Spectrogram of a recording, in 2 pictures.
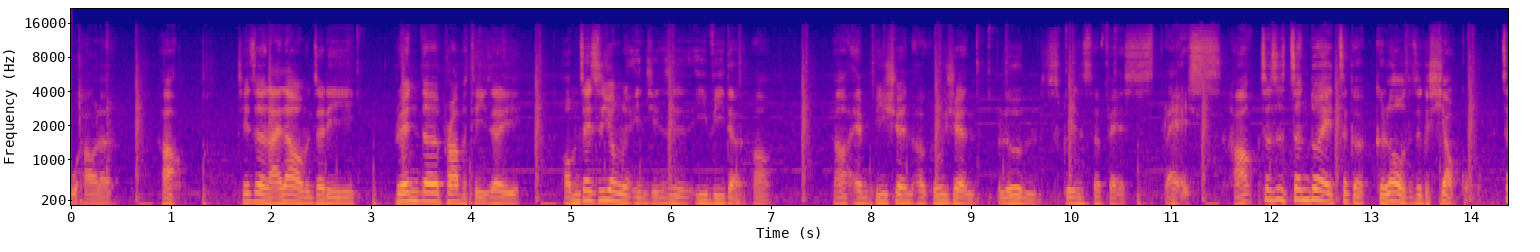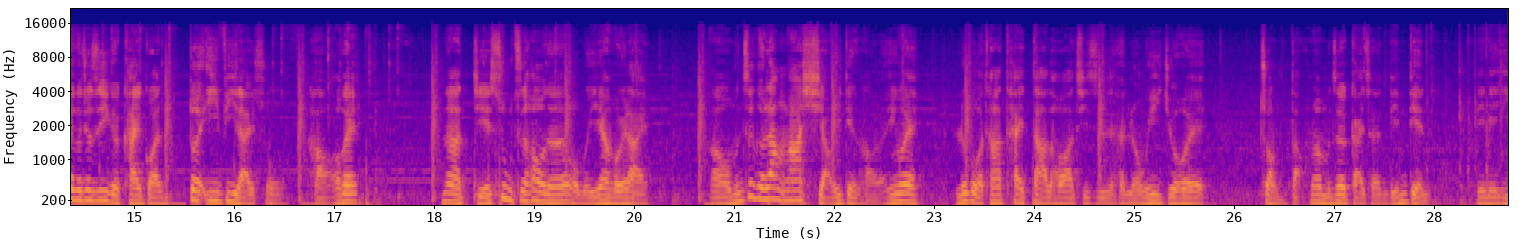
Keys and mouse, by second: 3.3 shift+middle click, 4.0 shift+middle click, 8.0 click, 8.9 click, 9.7 click, 11.6 shift+middle click, 14.6 click, 14.9 click, 15.2 click, 16.3 click, 17.2 shift+middle drag, 18.3 click, 19.0 click, 19.7-20.1 middle drag, 20.6 middle drag, 20.8 click, 20.8 middle click, 21.4 middle click, 27.2-28.7 drag, 28.3 KP_0.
